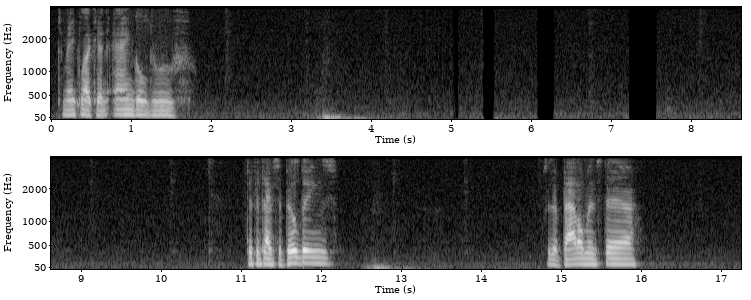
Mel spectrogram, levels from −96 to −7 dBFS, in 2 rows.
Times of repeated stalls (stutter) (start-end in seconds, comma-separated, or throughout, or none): 4.46-5.56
